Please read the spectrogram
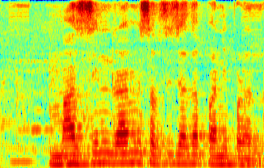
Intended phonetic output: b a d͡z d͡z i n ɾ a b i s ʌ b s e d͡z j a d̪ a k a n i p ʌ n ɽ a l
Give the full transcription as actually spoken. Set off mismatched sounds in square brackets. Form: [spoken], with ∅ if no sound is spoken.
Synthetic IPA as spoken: [m] a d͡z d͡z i n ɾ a [m] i s ʌ b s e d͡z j a d̪ a [p] a n i p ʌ [∅] ɽ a l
